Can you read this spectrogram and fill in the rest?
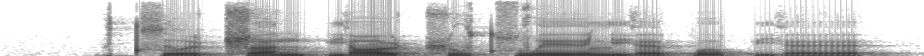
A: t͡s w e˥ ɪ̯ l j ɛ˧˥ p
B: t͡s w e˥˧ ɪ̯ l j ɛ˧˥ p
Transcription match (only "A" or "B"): A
